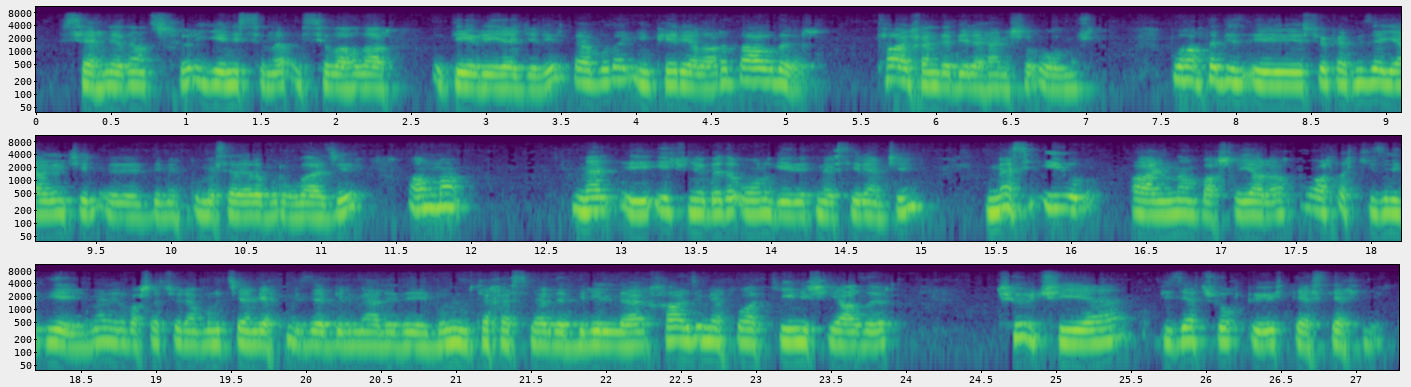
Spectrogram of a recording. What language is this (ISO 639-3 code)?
tur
